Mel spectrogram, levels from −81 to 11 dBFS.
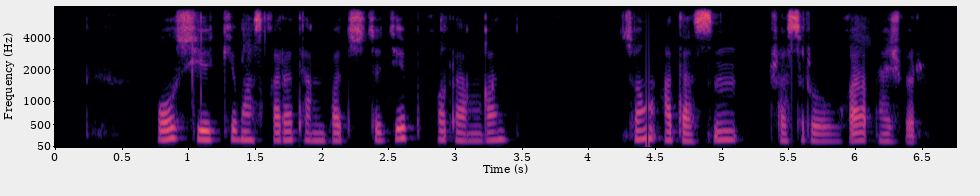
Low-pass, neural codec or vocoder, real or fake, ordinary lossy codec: none; none; real; none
